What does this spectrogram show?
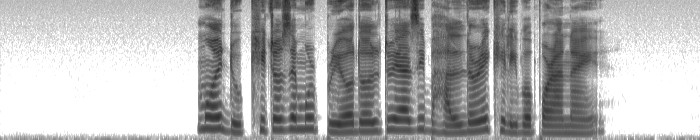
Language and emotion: Assamese, sad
